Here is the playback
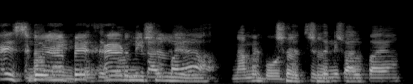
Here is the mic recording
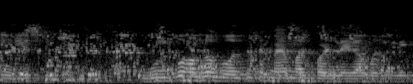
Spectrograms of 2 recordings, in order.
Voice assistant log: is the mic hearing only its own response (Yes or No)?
No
